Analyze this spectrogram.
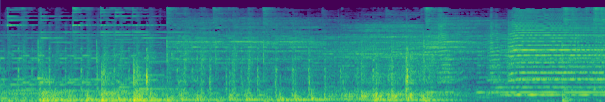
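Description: A marching band plays live, with brass over drums and pit percussion. Near the end the band settles onto a held chord.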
